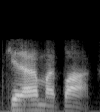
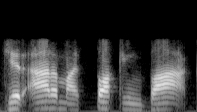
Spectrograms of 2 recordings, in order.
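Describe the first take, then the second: First: Said in the usual way. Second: Loud, higher, forceful order; real angry outburst. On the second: Real, not acted. Ordering someone out of his chat box, angry shout. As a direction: shout it to drive them out. Repeats the order, escalating angrily.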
